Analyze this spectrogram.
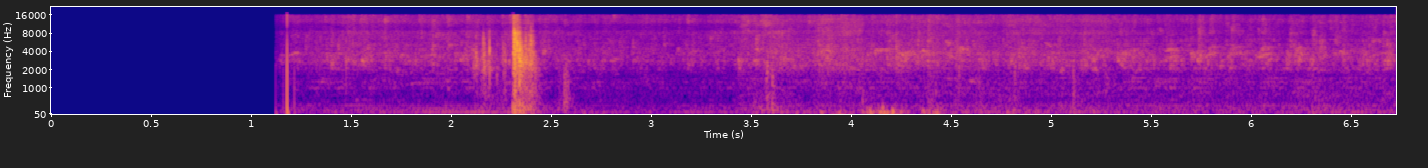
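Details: Silence, then a clunk, a sharp scraping sweep and softer knocks and rattles over a steady background hiss, with no animal voices.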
